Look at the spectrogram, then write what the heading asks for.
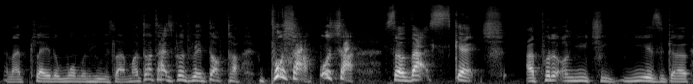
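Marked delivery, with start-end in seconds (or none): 1.3-3.5 comic pushy-mum character voice; pushy mother. Acted. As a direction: play an overbearing mother driving her daughter on. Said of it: "she was a pushy mother".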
